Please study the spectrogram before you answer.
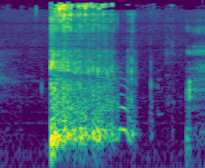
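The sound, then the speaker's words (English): One loud, drawn-out fart with a low buzzing, wavering tone that fades, followed by a brief faint blip of sound. “A big, fat fart.”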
